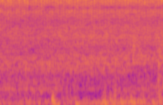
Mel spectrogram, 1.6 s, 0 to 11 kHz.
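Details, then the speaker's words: 2009 BMW Z4 E89 sDrive 2.3i (59 plate), six-speed manual, heard under the bonnet at warm idle: smooth, even low hum with no ticks, knocks or hunting; starts beautifully, normal warm idle. "um no funny noises starts beautifully in it one's rather quick"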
